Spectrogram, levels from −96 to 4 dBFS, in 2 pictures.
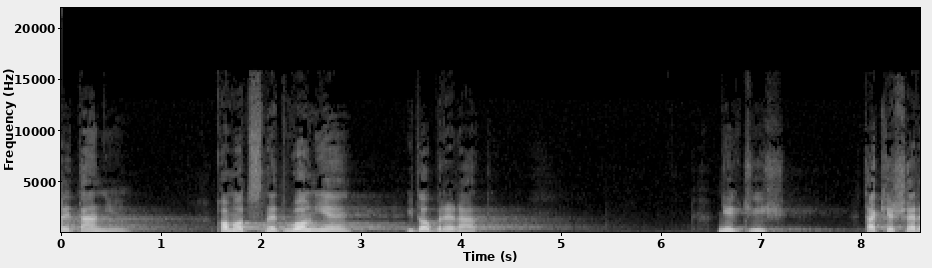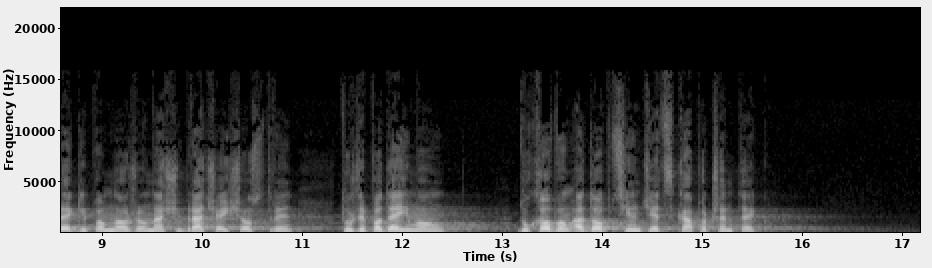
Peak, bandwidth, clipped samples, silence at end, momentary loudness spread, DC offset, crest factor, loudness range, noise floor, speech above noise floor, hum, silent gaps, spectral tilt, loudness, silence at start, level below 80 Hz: -2 dBFS; 14 kHz; under 0.1%; 1.65 s; 16 LU; under 0.1%; 22 dB; 9 LU; -71 dBFS; 50 dB; none; none; -7 dB/octave; -22 LUFS; 0 s; -66 dBFS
